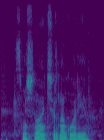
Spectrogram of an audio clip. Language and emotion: Russian, neutral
